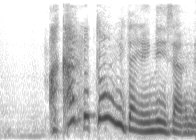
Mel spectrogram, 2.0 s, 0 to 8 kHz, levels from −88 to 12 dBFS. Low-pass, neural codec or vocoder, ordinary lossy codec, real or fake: 7.2 kHz; codec, 16 kHz, 2 kbps, FreqCodec, larger model; none; fake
